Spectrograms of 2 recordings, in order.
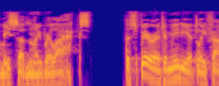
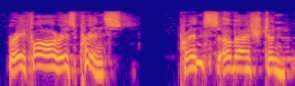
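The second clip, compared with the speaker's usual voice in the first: high, slow strange demon voice; proclaiming demon; 4 dB louder, slower than usual. A narrator's reading. Demon answers.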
